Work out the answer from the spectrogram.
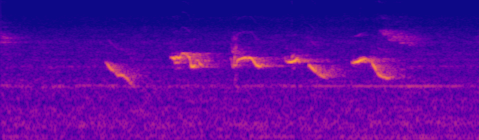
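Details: Sooty-headed bulbul song: a quick run of five clear, slurred whistled notes, some rising and some falling, delivered within about a second and a half over a quiet background.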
